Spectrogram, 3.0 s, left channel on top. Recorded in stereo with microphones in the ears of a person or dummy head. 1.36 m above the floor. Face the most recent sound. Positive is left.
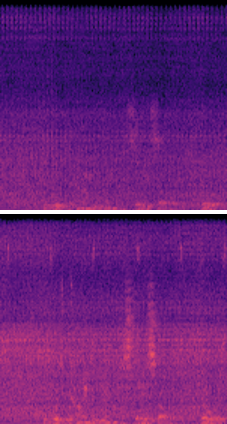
turn(degrees=-55)  # may be behind; listen again after turning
